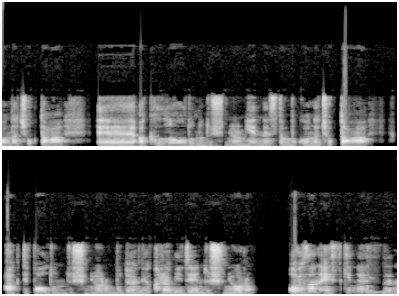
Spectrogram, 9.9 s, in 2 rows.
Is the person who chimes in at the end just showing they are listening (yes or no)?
yes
